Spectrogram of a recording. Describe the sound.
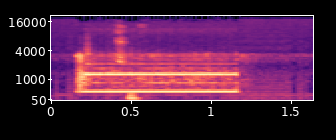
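A telephone tone sounds as a number is dialed, a single loud, steady electronic beep with two blended pitches, held for about a second before cutting off, with faint background hum after it.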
